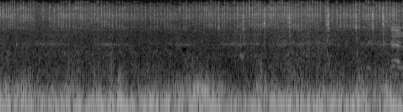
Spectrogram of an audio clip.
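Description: Steady low rumble of wind and river current on the microphone, with faint scattered ticks throughout.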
